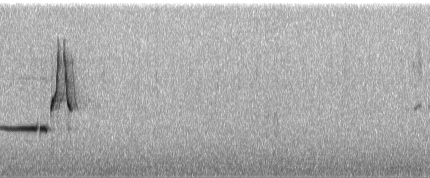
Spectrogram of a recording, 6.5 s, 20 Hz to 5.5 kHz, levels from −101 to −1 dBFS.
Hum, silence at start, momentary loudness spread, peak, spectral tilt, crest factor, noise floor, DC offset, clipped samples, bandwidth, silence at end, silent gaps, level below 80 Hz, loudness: none; 0 s; 29 LU; -6 dBFS; -3.5 dB/octave; 22 dB; -46 dBFS; 0.2%; under 0.1%; 5.4 kHz; 0.1 s; none; -68 dBFS; -18 LUFS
